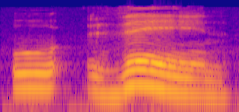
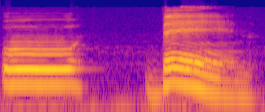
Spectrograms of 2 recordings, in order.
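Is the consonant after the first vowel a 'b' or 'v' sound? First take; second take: v; b. First: The second word starts with a v sound. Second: The second word starts with a b sound. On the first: "In modern Hebrew, it would be uven" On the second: "in our Spanish and Portuguese pronunciation, ... we still say b"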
